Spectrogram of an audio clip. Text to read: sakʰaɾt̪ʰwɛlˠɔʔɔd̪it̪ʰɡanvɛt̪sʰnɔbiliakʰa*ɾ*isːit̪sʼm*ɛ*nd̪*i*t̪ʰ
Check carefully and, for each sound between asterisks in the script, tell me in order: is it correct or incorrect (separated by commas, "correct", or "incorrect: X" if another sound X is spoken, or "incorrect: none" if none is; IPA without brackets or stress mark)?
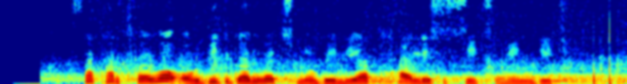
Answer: incorrect: l, incorrect: i, correct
